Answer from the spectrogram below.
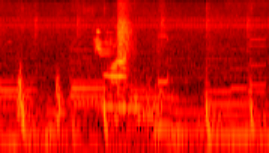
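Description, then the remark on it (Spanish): An electric fan hums steadily, a low droning tone with faint overtones, broken by soft rhythmic thumps about every half second. No one speaks. “Hasta acá, oye, se escucha mucho. Se escucha un, ventilador, güey.”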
